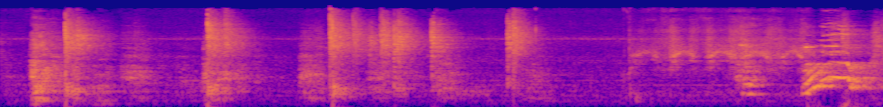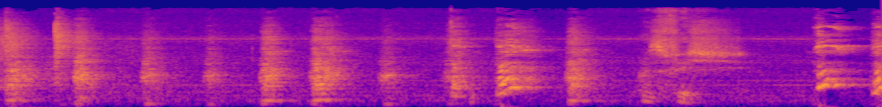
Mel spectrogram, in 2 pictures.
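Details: Golden Retriever excitedly whining and yelping while it wants to play with a bristlenose catfish, a rapid series of short, sharp, high cries roughly every half second, with a person speaking briefly.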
